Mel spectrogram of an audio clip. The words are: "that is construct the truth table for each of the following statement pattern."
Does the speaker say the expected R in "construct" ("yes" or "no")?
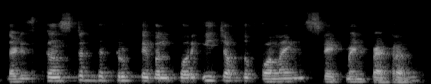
no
